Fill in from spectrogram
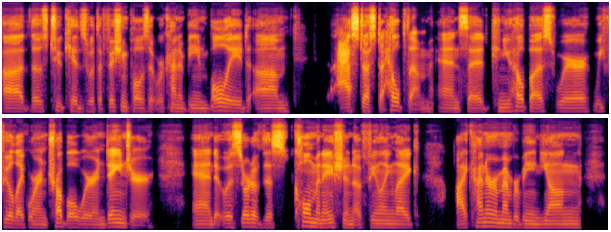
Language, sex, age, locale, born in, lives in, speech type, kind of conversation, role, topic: English, male, 40-44, en-US, Canada, United States, conversation, podcast, guest, How has helping someone in the past shaped who you are today?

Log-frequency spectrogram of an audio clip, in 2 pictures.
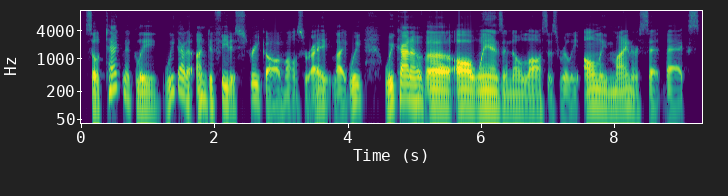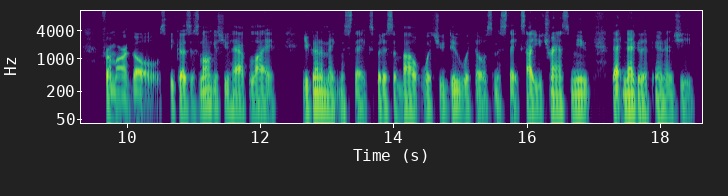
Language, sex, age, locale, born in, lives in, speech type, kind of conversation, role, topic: English, male, 35-39, en-US, United States, United States, conversation, unstructured, none, What is a lesson you learned from a mistake you made?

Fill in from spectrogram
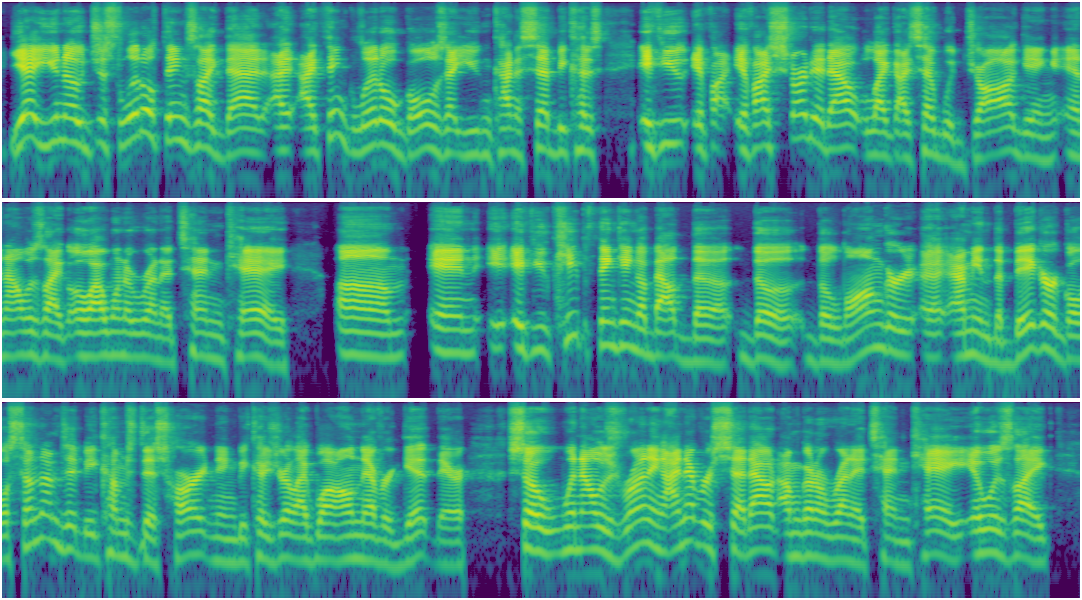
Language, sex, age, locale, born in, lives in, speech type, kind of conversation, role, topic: English, male, 35-39, en-US, United States, United States, conversation, unstructured, none, What is a small goal you are excited about this month?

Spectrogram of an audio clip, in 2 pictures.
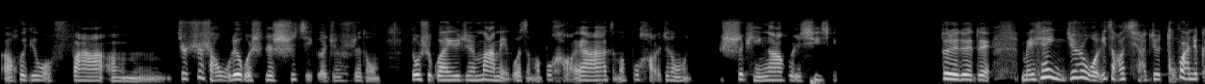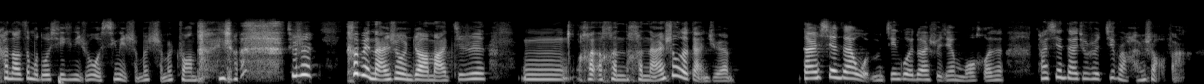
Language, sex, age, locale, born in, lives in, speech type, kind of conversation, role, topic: Chinese, female, 45-49, zh-CN, China, United States, conversation, advice, user, 在不断变化的生活中，我该如何找到稳定感并接纳无法控制的结果？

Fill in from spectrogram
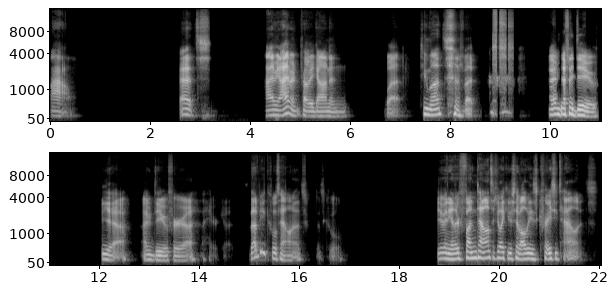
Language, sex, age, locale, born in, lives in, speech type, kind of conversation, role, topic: English, male, 25-29, en-US, United States, United States, conversation, podcast, host, Why do certain childhood memories continue to bring us happiness as adults?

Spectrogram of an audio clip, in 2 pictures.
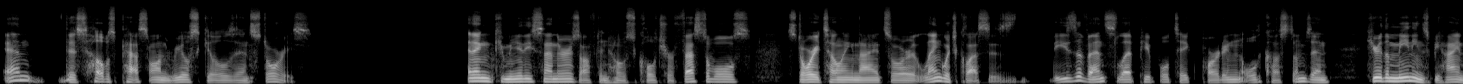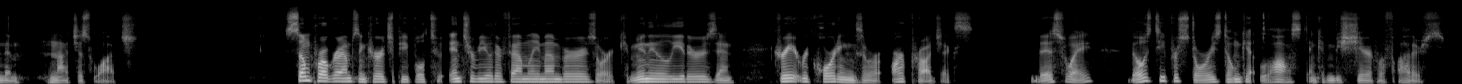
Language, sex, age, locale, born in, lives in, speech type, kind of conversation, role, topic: English, male, 20-24, en-US, United States, United States, read, expert-assistant, expert, How does globalization affect local cultural traditions?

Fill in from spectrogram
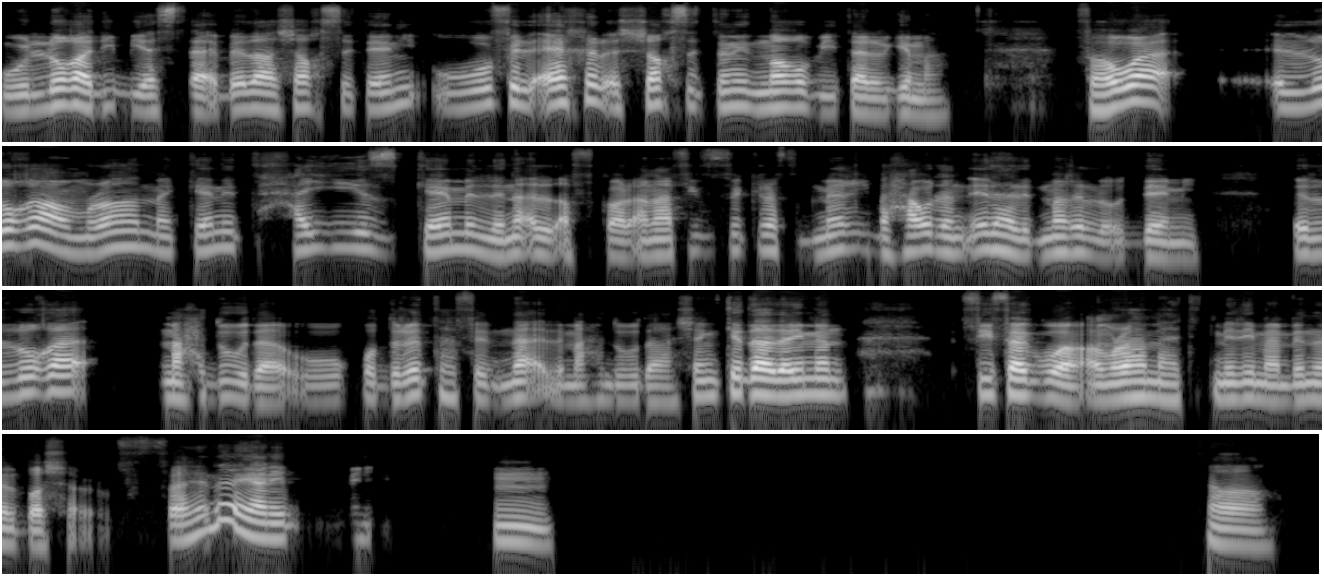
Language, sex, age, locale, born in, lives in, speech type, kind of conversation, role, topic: Arabic, male, 20-24, ar-EG, Egypt, Egypt, conversation, podcast, guest, إزاي تناقش موضوع حساس قدام العيلة؟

